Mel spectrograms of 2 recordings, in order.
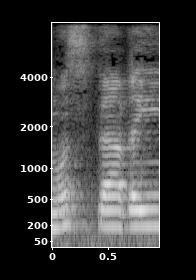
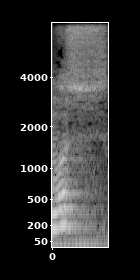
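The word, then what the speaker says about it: مستقيم: Mustaqim, bukan mus gitu ya. Mus, karena sa itu tadi sa, bacanya sa. Maka sifat sa itu merokok. Nah, sa itu nanti baliknya ketika mati juga harus dibaca agak ringis.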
